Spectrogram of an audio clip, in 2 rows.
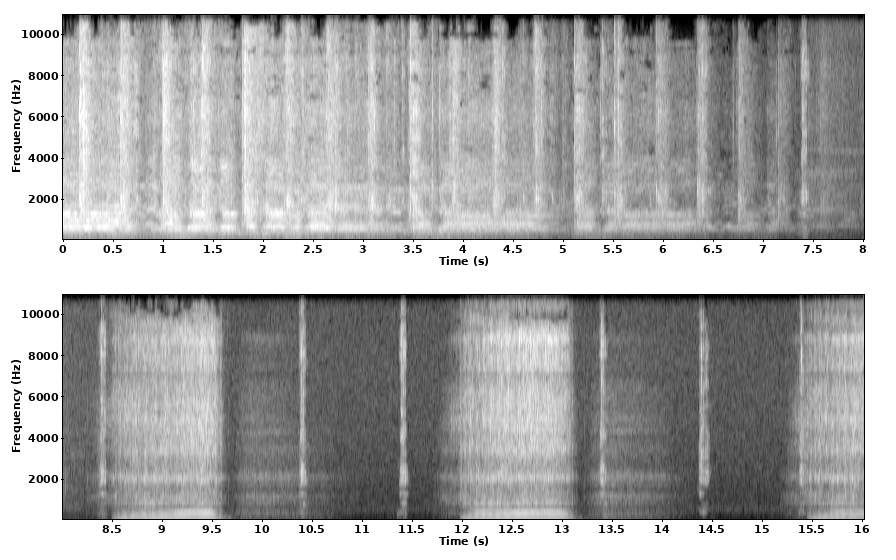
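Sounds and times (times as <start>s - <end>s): man snoring loudly: 8.5s - 9.6s, 12.0s - 13.2s, 15.4s - 16.0s.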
